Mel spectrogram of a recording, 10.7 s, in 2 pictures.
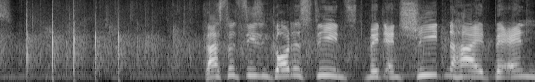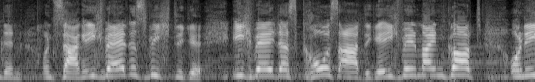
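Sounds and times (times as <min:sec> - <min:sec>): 
audience applause: 0:00.0 - 0:06.4
speech: 0:02.0 - 0:10.6.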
